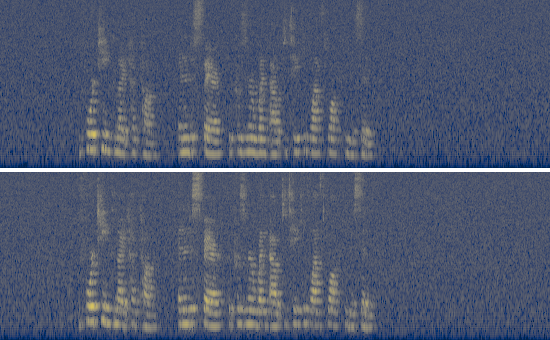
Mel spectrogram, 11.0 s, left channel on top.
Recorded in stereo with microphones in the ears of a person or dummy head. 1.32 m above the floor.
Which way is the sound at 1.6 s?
60° right (ahead or behind).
